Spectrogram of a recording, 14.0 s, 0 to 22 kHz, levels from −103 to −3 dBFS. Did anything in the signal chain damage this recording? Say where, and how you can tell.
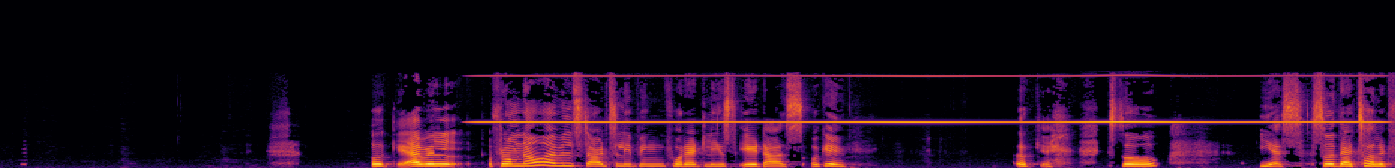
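Yes. From 4.61 s to the end of the clip, a feedback whistle sits behind the speech: a thin, steady tone at 6 kHz, only a few decibels below the speech level, swelling and fading slowly in level without ever building up. The likely cause is acoustic coupling, where loudspeaker output reaches the microphone with loop gain just under unity at 6 kHz. That frequency rings on indefinitely but never runs away into full howl.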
